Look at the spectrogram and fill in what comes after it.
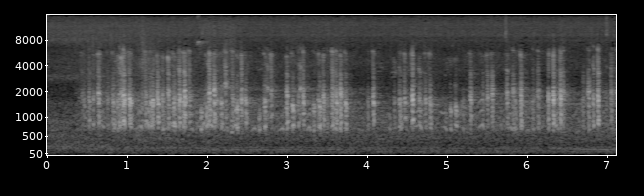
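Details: A chorus of wood frogs (Lithobates sylvaticus) in April gives rapid, clucking croaks that overlap into a steady, duck-like chatter.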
